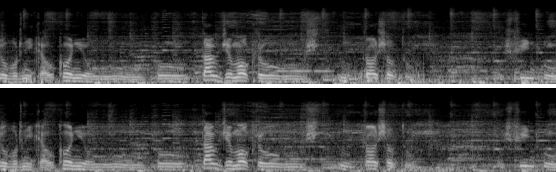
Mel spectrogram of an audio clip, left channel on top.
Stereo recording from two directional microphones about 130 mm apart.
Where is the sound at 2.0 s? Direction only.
10° left (ahead or behind).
